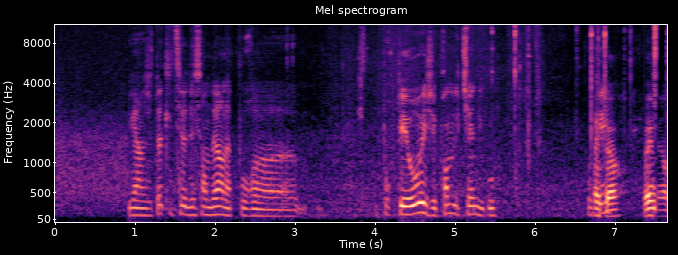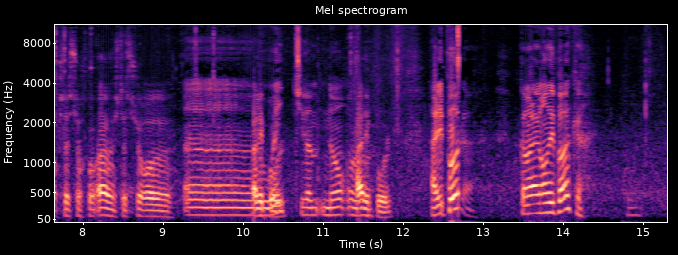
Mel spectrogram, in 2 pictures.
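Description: A middle-aged man talks close by, calmly and slightly breathless.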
